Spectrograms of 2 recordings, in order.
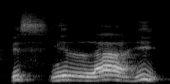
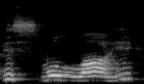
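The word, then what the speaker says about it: بِسْمِ اللَّهِ: Maka bacanya bismi, bukan bismu. Kenapa? Karena dia majrur. Kenapa majrur? Didahului huruf jar. Apa tanda jarnya? Tanda jarnya kasroh. Kenapa kasroh? Karena dia isim mufrad. Jadi bacanya bismi, bukan bismu. Bismillahi, bukan bismullahi, bukan bismallahi.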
